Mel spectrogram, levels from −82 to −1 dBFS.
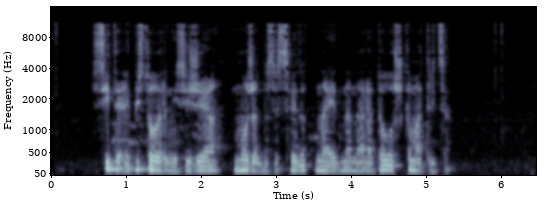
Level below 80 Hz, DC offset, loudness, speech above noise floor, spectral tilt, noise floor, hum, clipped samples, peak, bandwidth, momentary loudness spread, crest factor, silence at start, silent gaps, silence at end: -48 dBFS; under 0.1%; -26 LUFS; 36 dB; -4.5 dB/octave; -62 dBFS; none; under 0.1%; -4 dBFS; 11.5 kHz; 9 LU; 22 dB; 0.55 s; none; 1.15 s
